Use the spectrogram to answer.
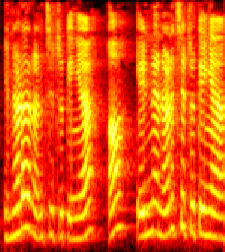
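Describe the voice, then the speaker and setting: Woman doing a high-pitched cartoon mother-in-law, stern, angry, scolding, barking orders. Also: fast talker. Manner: scolding, sharp commands. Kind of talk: cartoon voice acting.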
